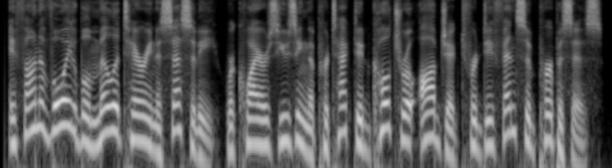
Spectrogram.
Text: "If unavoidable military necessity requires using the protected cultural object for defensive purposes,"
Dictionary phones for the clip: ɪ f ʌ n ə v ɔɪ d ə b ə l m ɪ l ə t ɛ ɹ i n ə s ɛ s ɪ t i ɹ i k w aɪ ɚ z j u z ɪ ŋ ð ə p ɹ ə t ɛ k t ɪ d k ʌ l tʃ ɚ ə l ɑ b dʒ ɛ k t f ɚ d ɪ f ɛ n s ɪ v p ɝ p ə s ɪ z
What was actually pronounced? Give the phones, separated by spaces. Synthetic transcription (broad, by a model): ɪ f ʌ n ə v ɔɪ d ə b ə l m ɪ l ə t ɛ ɹ i n ə s ɛ s ɪ t i ɹ i k w aɪ ɚ z j u z ɪ ŋ ð ə p ɹ ə t ɛ k t ɪ d k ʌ l tʃ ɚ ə l ɑ b dʒ ɛ k t f ɚ d ɪ f ɛ n s ɪ v p ɝ p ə s ɪ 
